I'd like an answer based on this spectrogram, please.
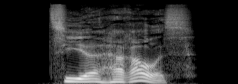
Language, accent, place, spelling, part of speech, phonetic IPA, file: German, Germany, Berlin, ziehe heraus, verb, [ˌt͡siːə hɛˈʁaʊ̯s], De-ziehe heraus.ogg
- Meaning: inflection of herausziehen: 1. first-person singular present 2. first/third-person singular subjunctive I 3. singular imperative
